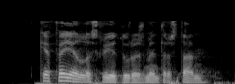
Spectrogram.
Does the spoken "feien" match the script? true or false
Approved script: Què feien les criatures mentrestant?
true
